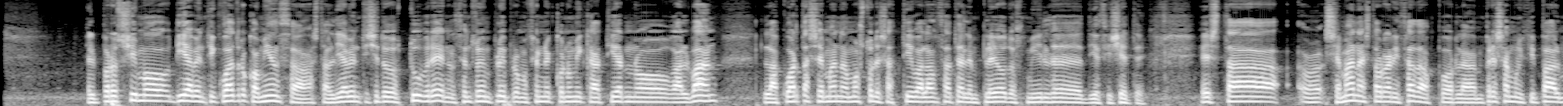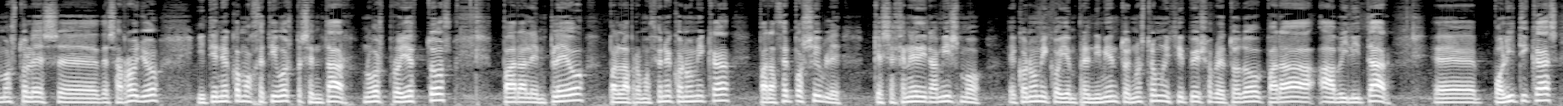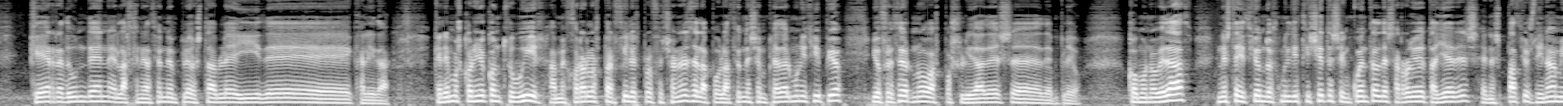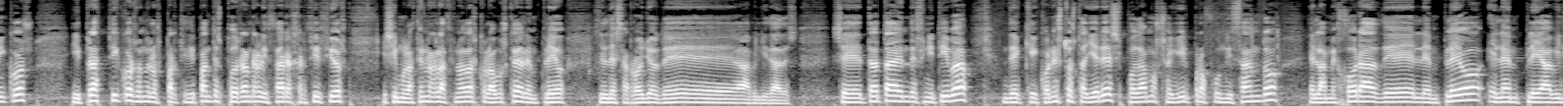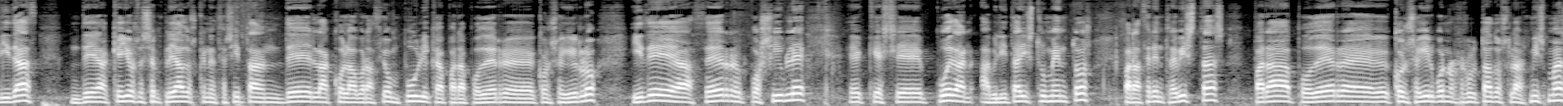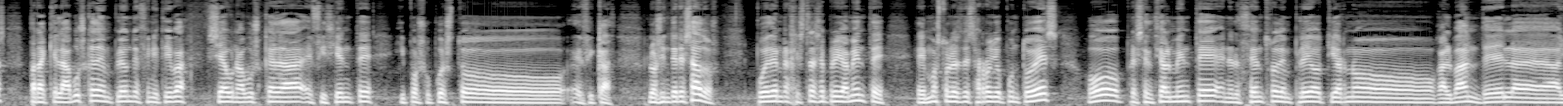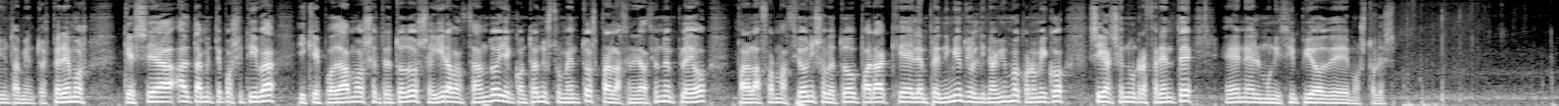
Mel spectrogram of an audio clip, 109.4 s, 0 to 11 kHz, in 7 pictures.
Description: El Alcalde anuncia las novedades de la IV Semana Móstoles Activa `Lánzate al Empleo 2017´
Audio - David Lucas (Alcalde de Móstoles) Sobre Móstoles Activa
